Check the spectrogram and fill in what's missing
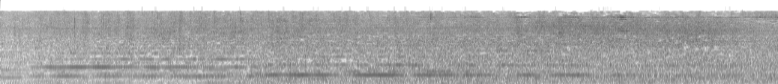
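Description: Tropical downpour at Prachuap Khiri Khan train station in Thailand, a dense steady hiss of heavy rain drumming on surfaces, with a faint tonal hum running through the background.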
